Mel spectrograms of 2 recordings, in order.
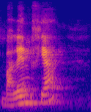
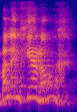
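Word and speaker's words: València: Decimos, bueno, de hecho, decimos Valencia, y eso en castellano son tres sílabas. Valencia. Pero curiosamente, en valenciano, en catalán, en élfico, no hacen diptongo, separan dos sílabas. Por eso es Valencia. Son cuatro sílabas y por eso entonces en valenciano es esdrújula. Y por eso lleva tilde en valenciano.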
